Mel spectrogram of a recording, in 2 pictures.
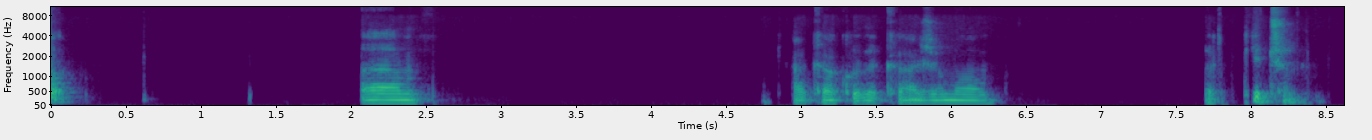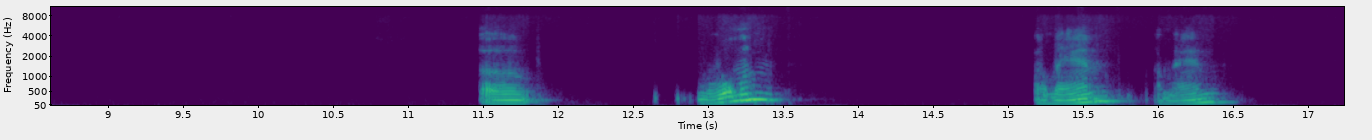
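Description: A middle-aged man speaks calmly in short phrases into a microphone.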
